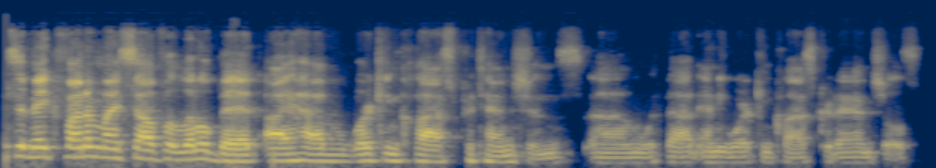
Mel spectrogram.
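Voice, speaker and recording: A middle-aged man from South Africa answers interview questions in a relaxed, self-deprecating way. His voice sits at an ordinary middle pitch, and his talk is loose and full of ums and uhs. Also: normal speed. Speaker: history professor interviewed.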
